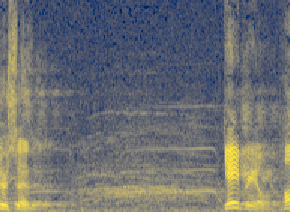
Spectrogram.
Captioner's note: crowd shouting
